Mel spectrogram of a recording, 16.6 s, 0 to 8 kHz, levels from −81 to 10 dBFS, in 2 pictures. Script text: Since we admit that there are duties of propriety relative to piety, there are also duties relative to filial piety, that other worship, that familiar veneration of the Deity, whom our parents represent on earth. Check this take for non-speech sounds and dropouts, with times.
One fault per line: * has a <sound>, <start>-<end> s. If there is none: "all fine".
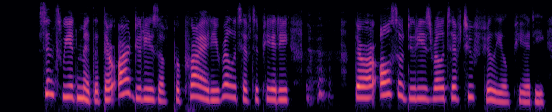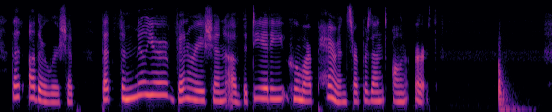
* has a laugh, 4.6-5.0 s
* has a thud, 15.7-16.3 s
